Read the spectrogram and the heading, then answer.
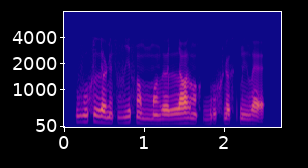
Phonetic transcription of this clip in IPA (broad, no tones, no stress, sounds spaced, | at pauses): v u x lː œ ɳ ĩ x v i θ ɔ̃ mː ɔ̃ ð œ lː ɑ ɣ ɔ̃ x ɡ͡b u x ɳ œ x k͡p ĩ β æ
